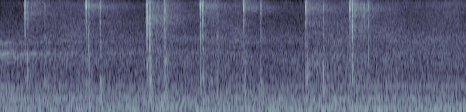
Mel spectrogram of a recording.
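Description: Faint typing: about seven light, irregular clicks over two seconds.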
